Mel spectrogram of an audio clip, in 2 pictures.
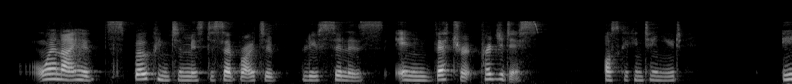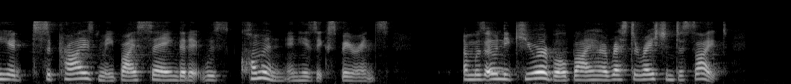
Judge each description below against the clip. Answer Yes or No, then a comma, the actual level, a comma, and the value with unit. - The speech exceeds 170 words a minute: No, slow, 135 wpm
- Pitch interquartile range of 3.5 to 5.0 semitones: No, average, 3.1 semitones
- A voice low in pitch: No, high, 200 Hz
